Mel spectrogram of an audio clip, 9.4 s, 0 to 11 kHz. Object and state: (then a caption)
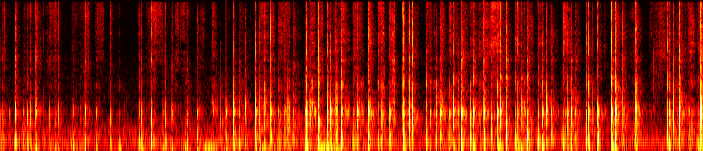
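Plastic lotion squeeze tube. Long nails tap rapidly on a white plastic body butter squeeze tube filled with lotion, making quick, dry, hollow clicks centered around 750 Hz that die away almost instantly. The tapping is sparse at first, then grows denser and louder from about four seconds on, over a faint steady low hum.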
